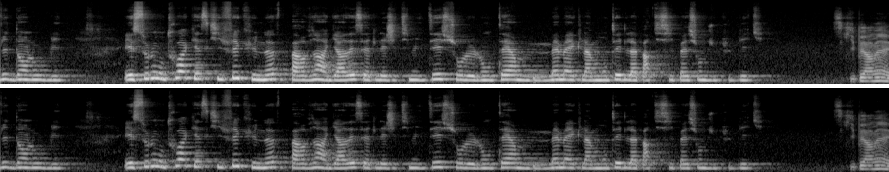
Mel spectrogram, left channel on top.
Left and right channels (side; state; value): right; quieter; 5.7 dB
